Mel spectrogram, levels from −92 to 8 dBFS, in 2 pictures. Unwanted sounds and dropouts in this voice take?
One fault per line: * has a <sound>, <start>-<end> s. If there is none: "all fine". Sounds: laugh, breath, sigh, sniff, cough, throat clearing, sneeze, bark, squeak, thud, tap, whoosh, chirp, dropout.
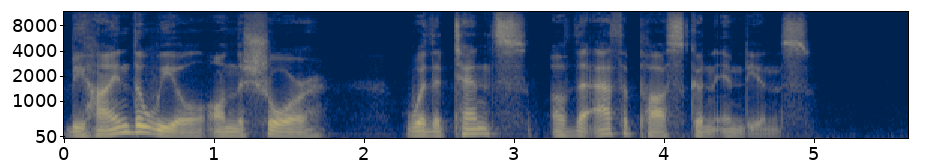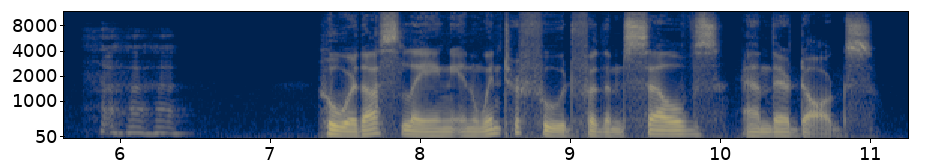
* has a laugh, 5.7-6.5 s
